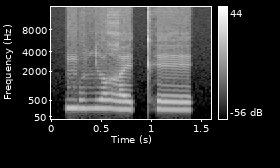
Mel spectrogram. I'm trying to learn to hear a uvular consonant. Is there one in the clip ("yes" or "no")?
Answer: yes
